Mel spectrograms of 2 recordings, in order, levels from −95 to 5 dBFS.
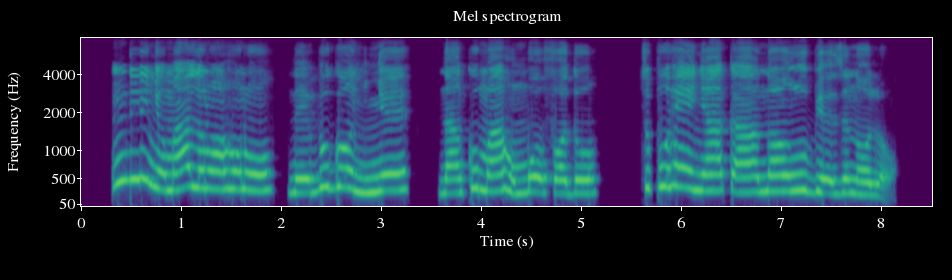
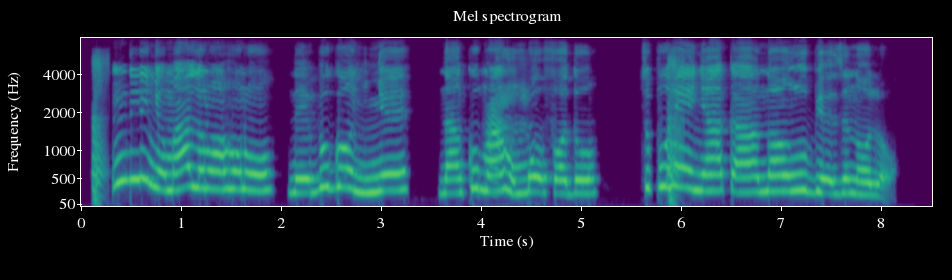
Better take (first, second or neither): first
